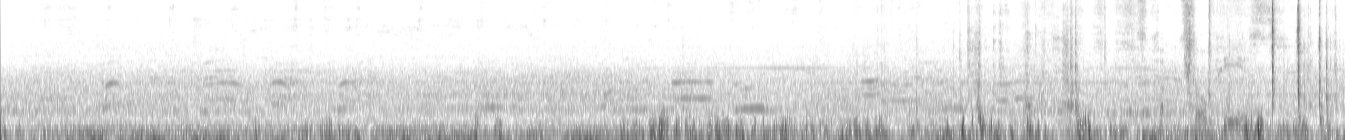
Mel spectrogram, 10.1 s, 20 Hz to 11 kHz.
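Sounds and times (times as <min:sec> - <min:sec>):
song with vocals on car radio: 0:00.0 - 0:10.0
hand tapping plastic console: 0:07.1 - 0:10.0.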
